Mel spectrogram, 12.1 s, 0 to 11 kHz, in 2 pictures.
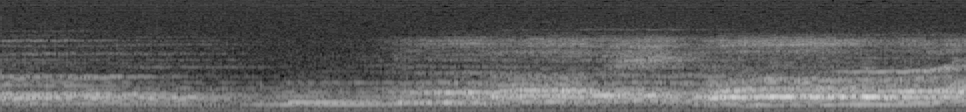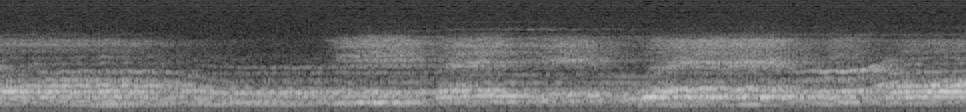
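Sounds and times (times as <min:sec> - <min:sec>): choir singing sustained chords: 0:00.0 - 0:12.0.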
